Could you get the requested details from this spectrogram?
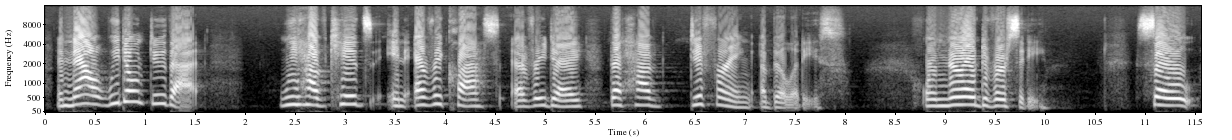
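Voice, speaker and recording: A middle-aged woman presents to a conference in an informal, conversational way. Her voice is fairly high and smooth, slightly muffled by the face mask she speaks through. She is a director at ease with self-deprecating asides. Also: a little mellow. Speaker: special education director presenting.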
